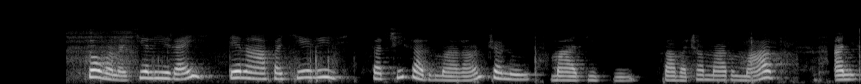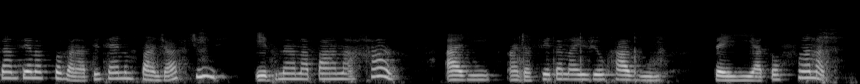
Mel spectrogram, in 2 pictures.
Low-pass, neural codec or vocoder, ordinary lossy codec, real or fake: 5.4 kHz; none; AAC, 24 kbps; real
